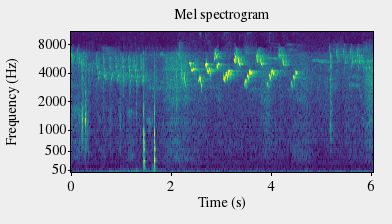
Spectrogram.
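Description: Near silence with a bird chirping faintly: a quick run of short high chirps in the middle, and two soft clicks about a second and a half in.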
